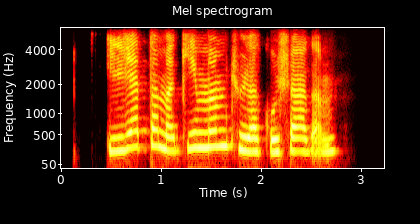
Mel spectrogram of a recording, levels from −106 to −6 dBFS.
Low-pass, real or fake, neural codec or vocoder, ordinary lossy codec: 5.4 kHz; fake; codec, 16 kHz, 4 kbps, X-Codec, WavLM features, trained on Multilingual LibriSpeech; Opus, 16 kbps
